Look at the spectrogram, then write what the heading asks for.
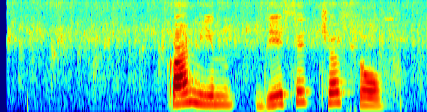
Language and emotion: Russian, neutral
